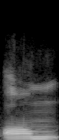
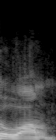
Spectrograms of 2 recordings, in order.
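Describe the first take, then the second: First: The word starts with a plain 'o' vowel. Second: The word starts with a clear 'w' sound. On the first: The speaker calls it wrong. "তোমার এটা অম, অম আকারে আসে।" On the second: The speaker calls it right. "But সঠিকটা হচ্ছে ওয়াম।"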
